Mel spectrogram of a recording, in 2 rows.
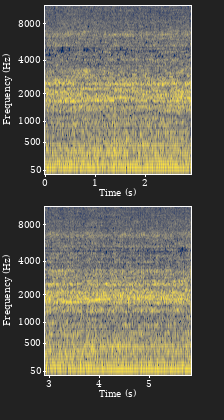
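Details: Polaris Trail Boss 250 4x4 ATV rescued from the scrap yard, previously wouldn't fire on spray; now starts after choke and throttle, steady even two-stroke buzz with no misses, knocks or surging; runs and drives normally.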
